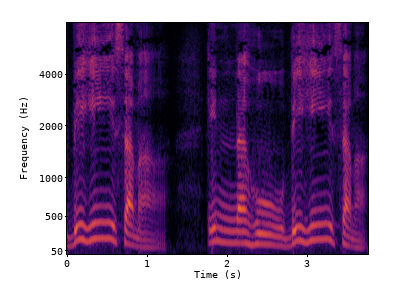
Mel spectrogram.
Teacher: فيطولون ضمة الهاء وكسرتها حتى يتولد من الضمة واو لفظية ومن الكسرة ياء لفظية، وليست في الخط غير مكتوبة، وأيضا هي في الوصل وليست في الوقف. · Term: هاء الضمير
